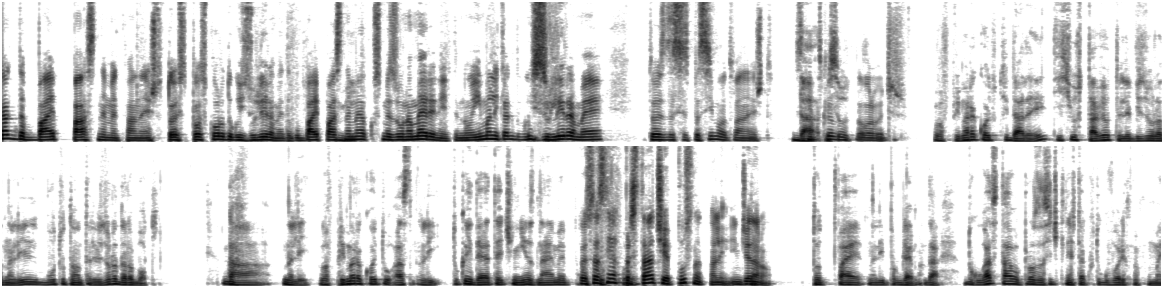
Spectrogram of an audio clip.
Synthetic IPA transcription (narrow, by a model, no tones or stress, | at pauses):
kaɡ̚d̪ɐbajpasnɛmɛt̪ovanɛʃt̪o̥t̪ɔɛst̪pɔskɔɾod̪ɐɡoizoliɾɐmɛd̪ɐɡobajpasnɛmɛɐko̥smɛzonɐmɛɾɛnit̪ɛnoimɐlikaɡ̚d̪ɐɡoizoliɾɐmɛ | t̪ɔɛsd̪ɐsɛspɐsimɛot̪ːovanɛ̰ʃt̪o̥dsaɛsmkəlˠd̪ɔbəɾvɛ̰t͡ʃɛɾ | vɐfpɾimɛɾəkɔjt̪ʊ̥t̪id̪ad̪ɛt̪isiʊst̪avilˠt̪ɛlɛvizoɾənɐlibut̪ət̪ənɐt̪ɛlɛvizoɾəd̪ɐɾɐbɔt̪i̥ | d̪anɐlivɐfpɾimɛɾəkɔjt̪ʊʔasnɐlit̪ukəid̪ɛjət̪əɛt͡ʃɛniɛznaɛmɛpo̥ɔɛsasnʲaməxpɾɛt̪st̪aðət͡ʃɛɛpusnət̪̚nɐlḭʔḭnɡɛnɛɾa̰lˠ | t̪ɔt̪ovaɛnɐlipɾoblɛməd̪a | d̪okoɡat̪o̥st̪avəvɐpɾɔszɐfsit͡ʃkinɛʃt̪akoit̪ʊɡovɔɾixmɛfmomɛ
